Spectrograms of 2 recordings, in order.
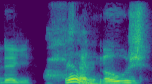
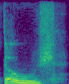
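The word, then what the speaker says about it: Doege: in some way but is that how you say his name daggy yeah daggy i thought it was doge weird whatever it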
